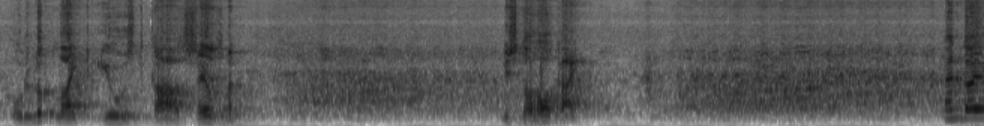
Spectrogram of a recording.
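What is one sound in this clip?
An elderly man speaks with animation into a microphone in a large hall.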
